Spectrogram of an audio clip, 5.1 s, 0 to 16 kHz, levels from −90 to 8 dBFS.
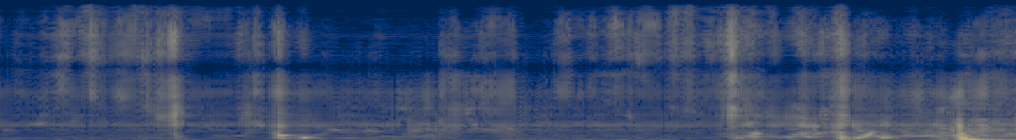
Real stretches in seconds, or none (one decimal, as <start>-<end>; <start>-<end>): none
